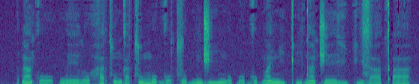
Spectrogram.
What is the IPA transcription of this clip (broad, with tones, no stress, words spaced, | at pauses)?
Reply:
ɗã˦ko˨ | weː˨ lo˨ ha˦t͡sũ˨ɡa˨ t͡su˦mo˦ ɡo˨t͡sʊ˦˨ bĩ˦d͡ʒiː˦ŋo˨ ɓo˨ɡo˨bã˦ ɲi˦ kʼi˦dã˦ t͡ʃeː˦ɣi˨ki˦zaː˨ kʼa˦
